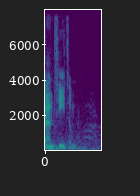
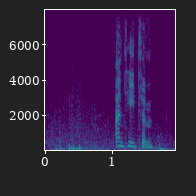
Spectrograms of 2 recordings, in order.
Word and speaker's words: Antietam: Can you phonetically do it for me? Because it reads Antietam.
